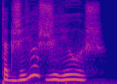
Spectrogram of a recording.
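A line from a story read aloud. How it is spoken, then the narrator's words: Thoughtful. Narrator (Russian): задумчиво произнесла Нина Павловна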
